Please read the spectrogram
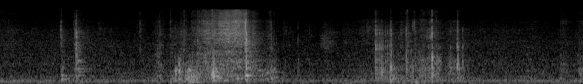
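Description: Handling of toy packaging: crinkling of a clear plastic bag and taps and clicks of the box and plastic parts. There is a louder rustle about two seconds in and scattered clicks around it.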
